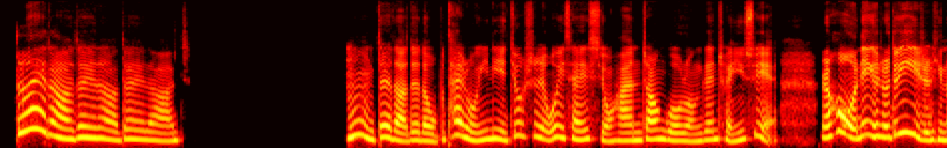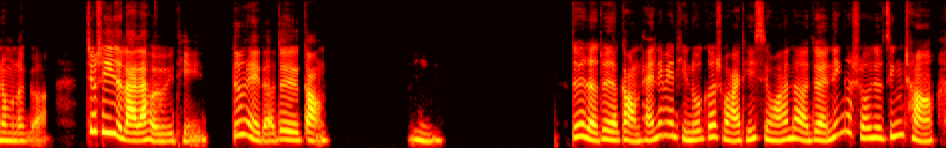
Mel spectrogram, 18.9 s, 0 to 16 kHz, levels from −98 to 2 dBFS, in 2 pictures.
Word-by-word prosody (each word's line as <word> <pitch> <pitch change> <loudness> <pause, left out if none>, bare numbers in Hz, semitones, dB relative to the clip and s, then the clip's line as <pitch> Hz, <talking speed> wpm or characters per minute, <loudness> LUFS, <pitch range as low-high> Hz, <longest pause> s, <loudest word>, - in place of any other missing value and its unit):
对 390 - +3 0.2
的 270 -8 +2
对 270 0 +1
的 230 -5 -2
对 230 0 -4
的。 195 -3 -4 1.7
嗯， 285 -4 +1
对 280 +3 +2
的 195 -5 +2
对 205 +1 -2
的， 190 -1 0
我 175 - -3
不 195 - -14
太 330 +9 +2
容 205 -8 0
易 220 - -1
腻， 235 -3 0
就 320 +11 -6
是 290 -3 -5
我 240 +6 -2
以 270 - -1
前 230 -3 -1
喜 240 -2 -7
欢 195 +2 -1
张 230 +1 +3
国 200 -3 -1
荣 185 -1 -4
跟 215 +3 -3
陈 235 -5 -4
奕 215 - -3
迅。 275 +3 -4 0.4
然 280 +2 +2
后 395 -5 +6
我 265 - +6
那 315 +4 -1
个 290 - +2
时 - - -3
候 275 - +3
就 335 +6 -2
一 385 -7 +2
直 200 - 0
听 215 0 -1
他 200 - +1
们 195 - -2
的 190 0 -4
歌。 - - -10 0.4
就 425 -1 +1
是 415 - +4
一 385 - +6
直 - - +5
来 200 -6 +8
来 200 - +7
回 190 -3 +1
回 180 +1 -5
听。 205 +3 -9 0.2
对 310 - -1
的 185 - -2
对， 215 -2 +1
港 200 0 +2 0.8
嗯。 200 -3 -5 1.3
对 300 +2 +2
的 215 -7 +4
对 230 +1 -1
的， 205 - +4
港 190 -3 +2
台 200 +1 -1
那 305 - -2
边 320 -1 -3
挺 240 -7 -3
多 215 +2 -1
歌 280 +4 +1
手 250 -7 -3
还 190 -1 +2
挺 225 +4 -2
喜 255 -3 -5
欢 205 +2 0
的， 230 -6 +1
对， 205 0 +2
那 280 +8 -2
个 400 +1 -6
时 280 - -6
候 260 - 0
就 265 0 0
经 295 +7 -5
常 180 - 0
225 Hz, 270 characters per minute, -25 LUFS, 200-280 Hz, 1.7 s, 来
